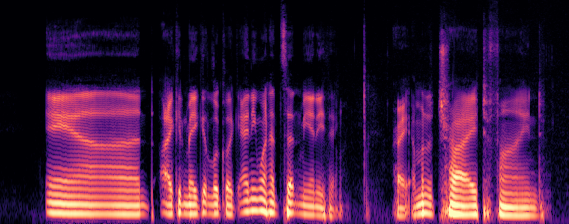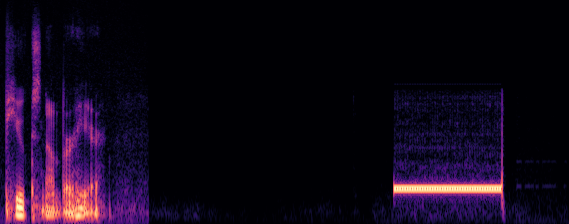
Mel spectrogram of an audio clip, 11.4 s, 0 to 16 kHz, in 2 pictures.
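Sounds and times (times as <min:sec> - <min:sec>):
speech: 0:00.5 - 0:00.7, 0:01.7 - 0:06.8
telephone ringback tone while calling: 0:09.6 - 0:10.8.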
